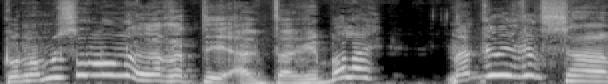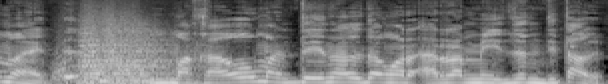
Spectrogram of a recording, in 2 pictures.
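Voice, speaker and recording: A man's voice: sits high, wildly swooping pitch, unhurried, loud music behind the voice, full character voice. A man with an Ilocano accent acting as a defensive, grumbling husband in a radio drama, whining and exasperated about housework. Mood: complaining.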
